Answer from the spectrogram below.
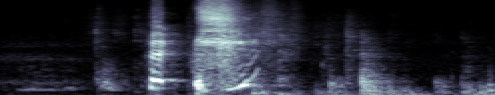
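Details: Person's single loud, explosive sneeze with a sharp burst of air, startling a pet squirrel, followed by soft voice sounds.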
